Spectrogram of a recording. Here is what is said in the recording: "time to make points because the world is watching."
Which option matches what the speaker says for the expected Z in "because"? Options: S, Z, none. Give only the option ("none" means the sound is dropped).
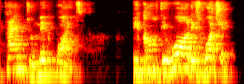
S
